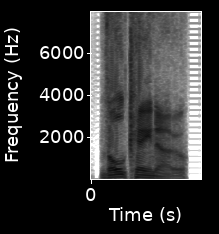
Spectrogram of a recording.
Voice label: "volcano", British

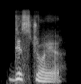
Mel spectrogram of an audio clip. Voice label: "destroyer", Indian

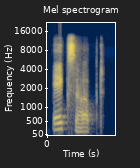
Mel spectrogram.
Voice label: "excerpt", Indian

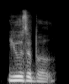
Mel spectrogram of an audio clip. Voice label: "usable", Indian

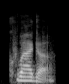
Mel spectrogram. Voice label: "quagga", Indian

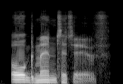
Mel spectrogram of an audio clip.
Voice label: "Augmentative", British

